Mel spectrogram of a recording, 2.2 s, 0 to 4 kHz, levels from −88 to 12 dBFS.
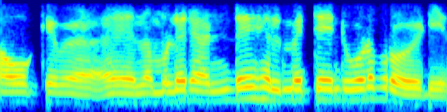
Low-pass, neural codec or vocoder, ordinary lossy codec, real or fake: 3.6 kHz; none; none; real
